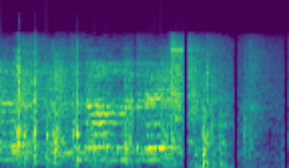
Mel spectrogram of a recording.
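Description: A toy radio plays a cheerful tune.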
